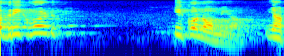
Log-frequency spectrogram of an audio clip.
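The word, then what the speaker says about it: oikonomia: Economics का एक Greek word होता है इकोनॉमिया ओ से स्पेल हुआ है ओ आई के ओ एन ओ एम आई ए इकोनॉमिया स्पेलेल ओ से होता है प्रोनाउंस आई से होता है इसका भी मतलब क्या होता है हाउसहोल्ड मैनेजमेंट।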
